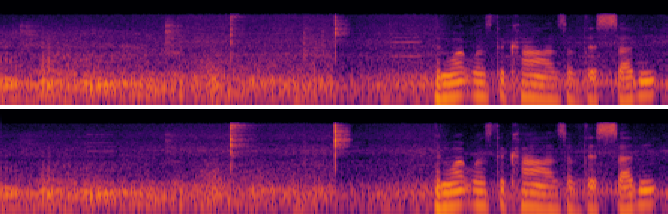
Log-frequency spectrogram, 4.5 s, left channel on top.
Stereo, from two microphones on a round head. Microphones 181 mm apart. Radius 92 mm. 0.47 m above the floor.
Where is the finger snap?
75° right (ahead or behind).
